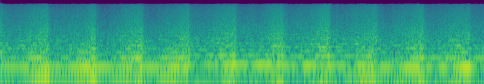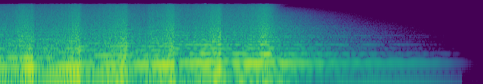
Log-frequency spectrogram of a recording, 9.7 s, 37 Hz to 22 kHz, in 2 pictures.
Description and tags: Sidechained synth made in Logic Pro 9. Sorry about that empty space at the end.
